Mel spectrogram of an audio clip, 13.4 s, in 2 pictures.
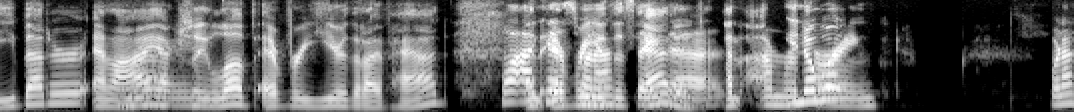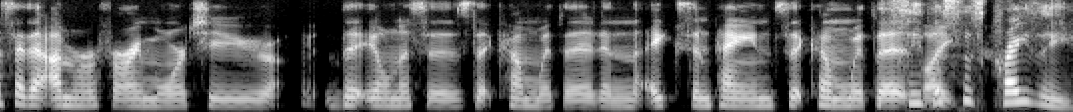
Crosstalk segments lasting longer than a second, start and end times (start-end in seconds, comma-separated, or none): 3.3-5.3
